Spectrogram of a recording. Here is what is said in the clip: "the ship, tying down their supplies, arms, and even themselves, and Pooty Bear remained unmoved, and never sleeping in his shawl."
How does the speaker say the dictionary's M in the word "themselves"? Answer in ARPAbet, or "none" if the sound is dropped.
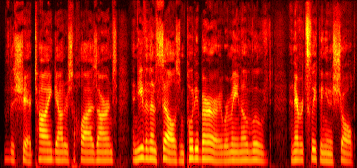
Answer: M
